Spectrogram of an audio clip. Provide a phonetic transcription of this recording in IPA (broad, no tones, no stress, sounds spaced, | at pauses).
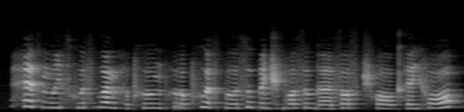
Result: h ɛ s ŋʷ iː s xʷ a s ɡʷ a ŋ h ə p x ʊː ŋ pʰ r ɔ p xʷ a s p ʊː s u p ɛ d͡ʒ ʊ ɡ w ɔ s ʊ ɡ ɐː s ɔ s t͡ʃʰ ɔː kʰ ɛ j f ɔ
